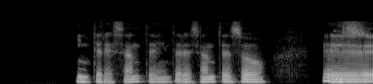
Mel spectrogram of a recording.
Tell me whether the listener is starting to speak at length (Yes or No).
No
